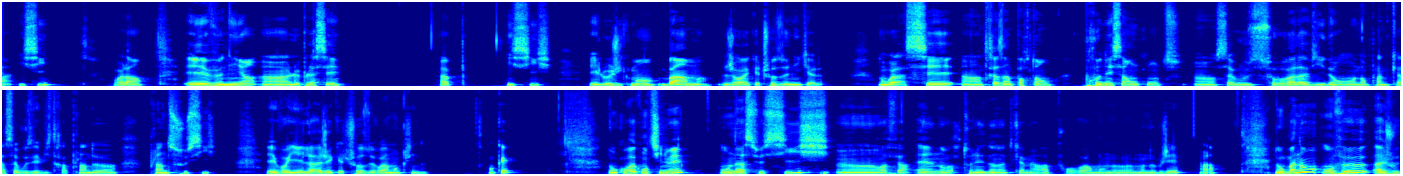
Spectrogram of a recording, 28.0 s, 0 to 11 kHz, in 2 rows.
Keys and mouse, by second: 1.0-3.2 middle drag, 3.2 g, 5.0-6.1 middle drag, 6.1 Tab, 7.1-18.9 middle drag, 19.4-22.9 ctrl+middle drag, 22.9 n, 24.2 KP_0, 25.7-27.9 middle drag.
